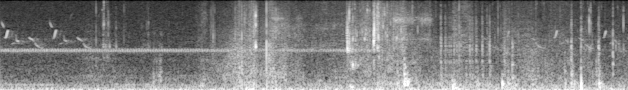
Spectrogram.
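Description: A fishing reel clicks as it is cranked.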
